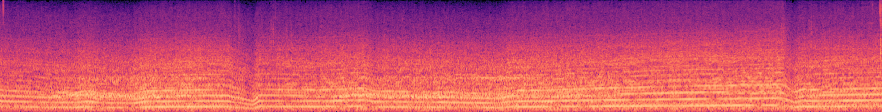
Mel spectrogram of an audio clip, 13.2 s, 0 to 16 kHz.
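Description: A 1955 Formula One race car in the Grand Prix Legends sim screams loud and close, its engine note rising steadily through each gear and then dropping sharply at every upshift, three shifts in turn along a straight, with no talking.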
